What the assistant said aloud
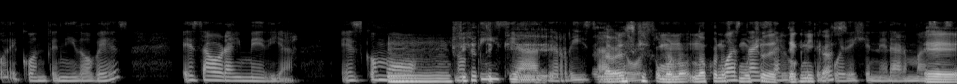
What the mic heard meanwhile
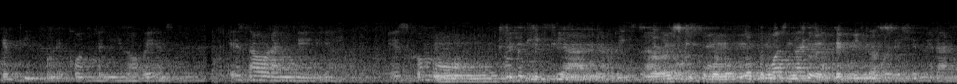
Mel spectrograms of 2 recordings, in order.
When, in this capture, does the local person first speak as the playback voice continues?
none

